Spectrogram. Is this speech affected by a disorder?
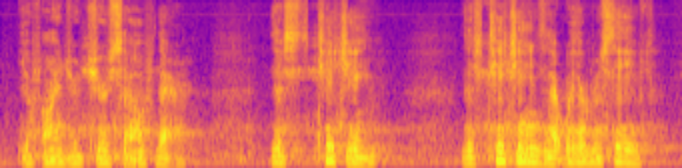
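Yes: head and neck cancer.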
